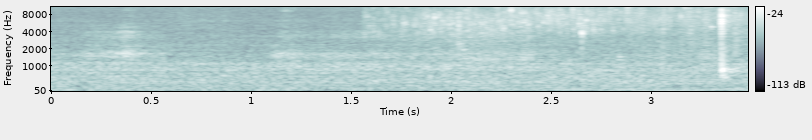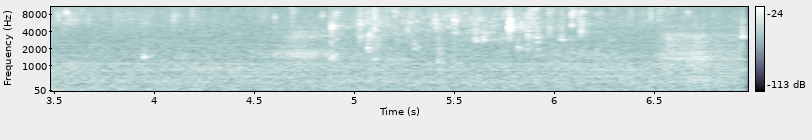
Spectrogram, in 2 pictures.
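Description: Near silence: faint room tone with a few soft ticks, the sharpest about halfway through.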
